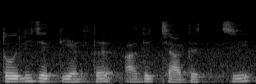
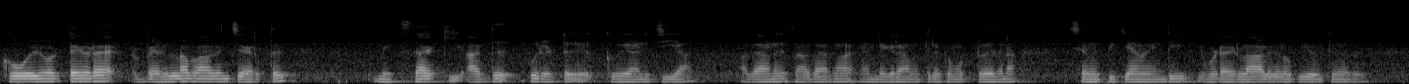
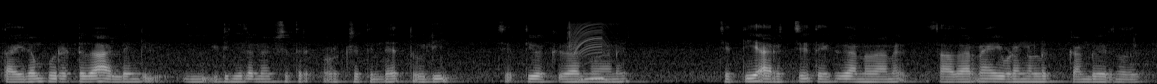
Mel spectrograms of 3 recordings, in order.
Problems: background sounds at intervals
